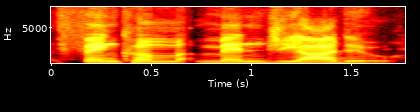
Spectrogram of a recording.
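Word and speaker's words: Fankam Mendjiadeu: Southern Florida oh don't worry we got a pronunciation guide uh Nolte fancum mengiadu say with me Dulce can come like f-a-n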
